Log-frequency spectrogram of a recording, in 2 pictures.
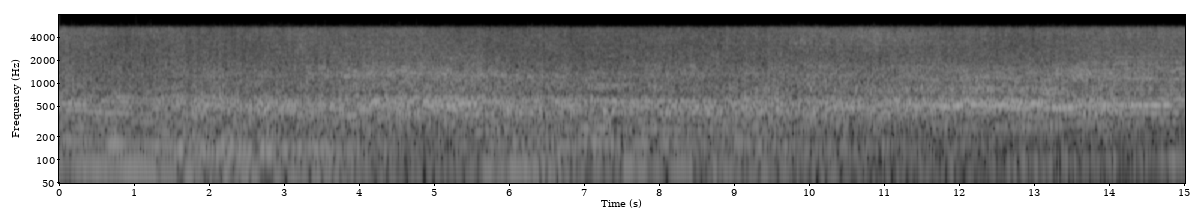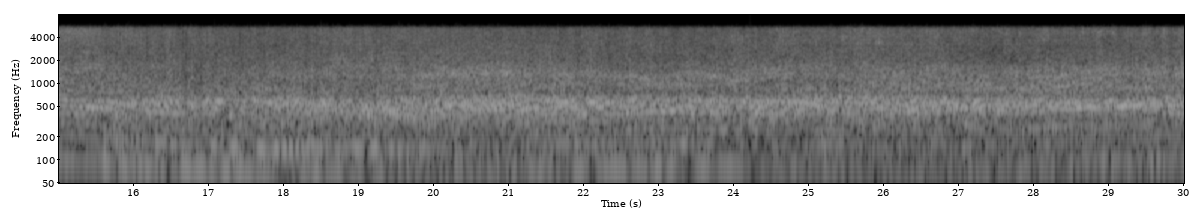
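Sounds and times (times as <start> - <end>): motorbike engines racing: 0.0 - 30.0.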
